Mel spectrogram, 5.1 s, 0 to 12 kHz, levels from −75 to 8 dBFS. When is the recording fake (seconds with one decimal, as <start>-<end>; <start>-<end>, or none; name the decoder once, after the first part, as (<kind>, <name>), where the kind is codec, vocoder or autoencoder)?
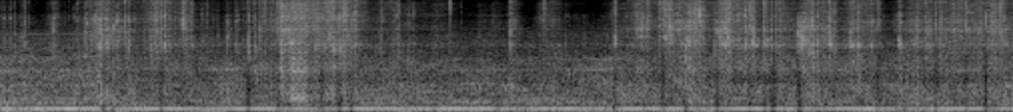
0.5-5.1 (codec, SNAC)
